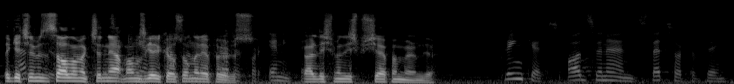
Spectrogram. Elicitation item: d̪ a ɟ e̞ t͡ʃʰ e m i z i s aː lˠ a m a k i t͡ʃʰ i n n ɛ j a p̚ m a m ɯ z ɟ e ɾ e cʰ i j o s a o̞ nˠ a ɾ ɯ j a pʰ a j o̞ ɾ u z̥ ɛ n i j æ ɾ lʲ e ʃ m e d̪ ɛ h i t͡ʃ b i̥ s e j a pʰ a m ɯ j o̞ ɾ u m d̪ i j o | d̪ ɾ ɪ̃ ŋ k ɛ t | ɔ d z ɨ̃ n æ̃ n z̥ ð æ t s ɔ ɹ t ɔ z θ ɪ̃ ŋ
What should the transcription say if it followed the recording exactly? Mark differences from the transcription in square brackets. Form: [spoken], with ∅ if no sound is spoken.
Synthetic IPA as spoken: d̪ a ɟ e̞ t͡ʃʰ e m i z i s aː lˠ a m a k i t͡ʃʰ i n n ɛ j a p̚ m a m ɯ z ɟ e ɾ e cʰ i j o s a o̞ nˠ a ɾ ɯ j a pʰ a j o̞ ɾ u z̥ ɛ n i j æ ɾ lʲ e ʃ m e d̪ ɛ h i t͡ʃ b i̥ [ʃ] e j a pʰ a m ɯ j o̞ ɾ u m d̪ i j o | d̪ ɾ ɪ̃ ŋ k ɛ t | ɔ d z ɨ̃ n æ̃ n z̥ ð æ t s ɔ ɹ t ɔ [v] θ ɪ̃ ŋ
